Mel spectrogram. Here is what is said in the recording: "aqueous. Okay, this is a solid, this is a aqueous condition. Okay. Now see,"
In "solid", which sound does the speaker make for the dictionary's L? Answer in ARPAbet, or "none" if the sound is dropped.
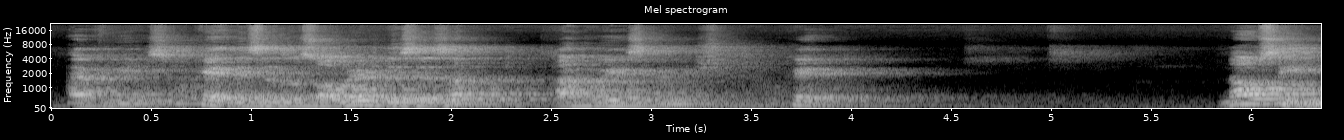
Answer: W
